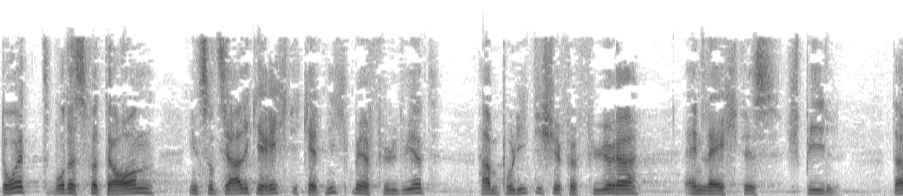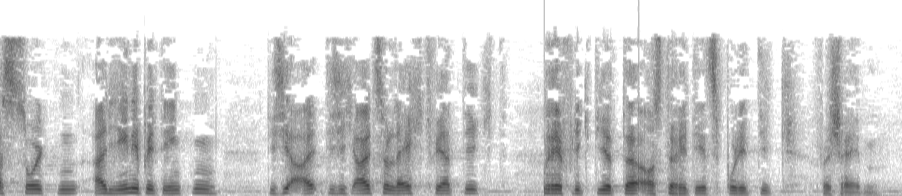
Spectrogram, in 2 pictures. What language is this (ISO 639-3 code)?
deu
